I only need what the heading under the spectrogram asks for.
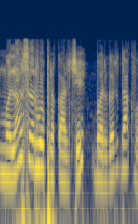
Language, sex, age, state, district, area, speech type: Marathi, male, 30-45, Maharashtra, Nagpur, urban, read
